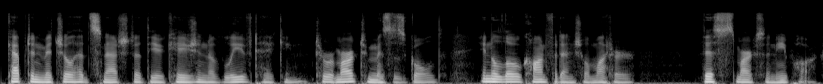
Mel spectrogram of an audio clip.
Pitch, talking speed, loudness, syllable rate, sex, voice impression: 105 Hz, 175 wpm, -20 LUFS, 5.2 syllables/s, male, very masculine, middle-aged, very thick, relaxed, weak, very dark, very soft, muffled, fluent, slightly raspy, cool, very intellectual, slightly refreshing, very sincere, very calm, mature, very friendly, very reassuring, very unique, very elegant, slightly wild, very sweet, lively, very kind, very modest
